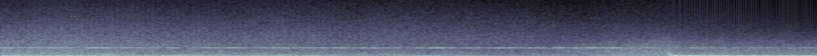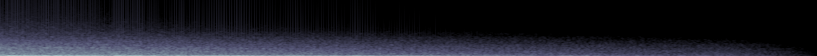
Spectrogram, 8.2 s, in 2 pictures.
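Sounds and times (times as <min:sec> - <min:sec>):
epic music: 0:00.0 - 0:07.1.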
